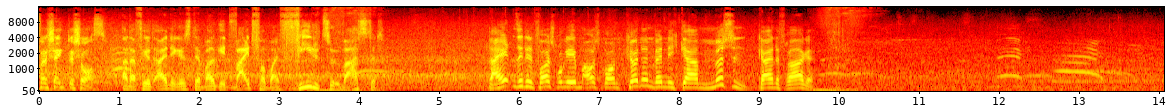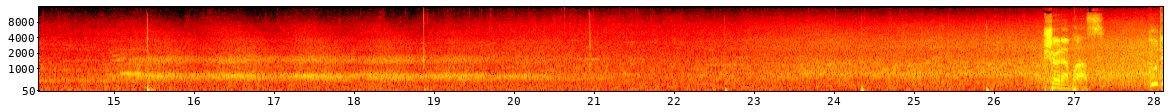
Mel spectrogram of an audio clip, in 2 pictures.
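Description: A large stadium crowd cheers and murmurs.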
